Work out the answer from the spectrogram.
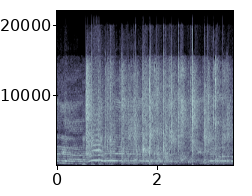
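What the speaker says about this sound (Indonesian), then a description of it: "Mana tepuk tangannya?" Audience clapping at a waste-management podcast event in Tangerang, a dense patter of many hands after a sustained tone, steady and fairly loud for several seconds.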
